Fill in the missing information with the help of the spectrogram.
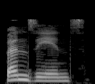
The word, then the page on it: benzenes: British English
